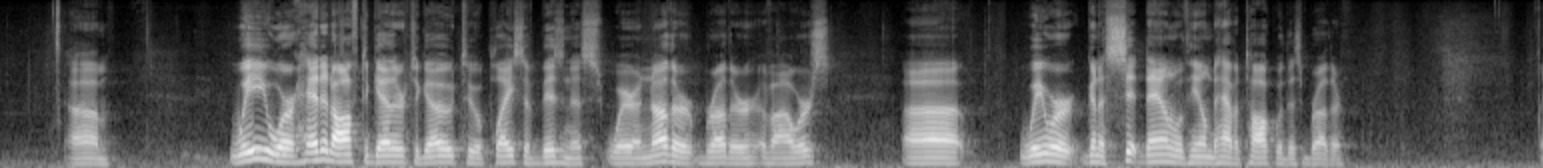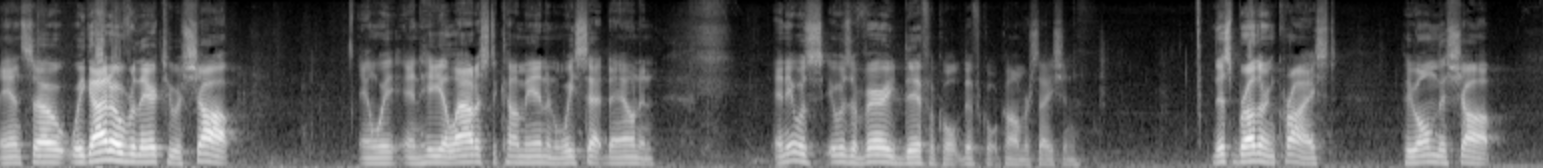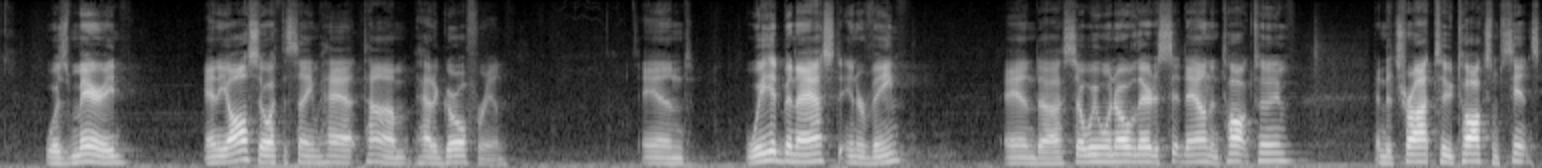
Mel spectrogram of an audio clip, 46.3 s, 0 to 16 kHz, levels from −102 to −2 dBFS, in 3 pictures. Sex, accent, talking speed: male, American, 150 wpm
